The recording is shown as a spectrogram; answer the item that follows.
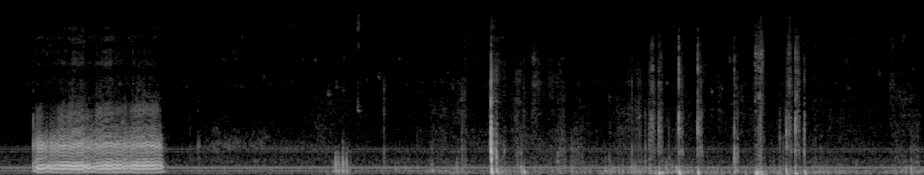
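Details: Maltese snoring in deep sleep: one drawn-out, two-second harmonic snore with a wavering pitch, followed by quiet stretches of faint rustling and small clicks against a low room hum.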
